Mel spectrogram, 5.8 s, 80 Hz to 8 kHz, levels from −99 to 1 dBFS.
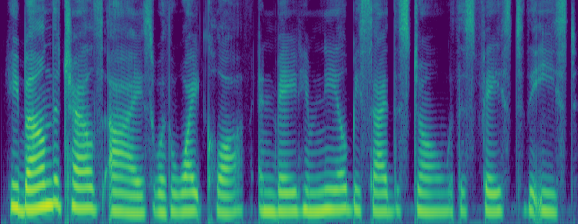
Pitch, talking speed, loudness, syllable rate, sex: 205 Hz, 230 wpm, -18 LUFS, 4.7 syllables/s, female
